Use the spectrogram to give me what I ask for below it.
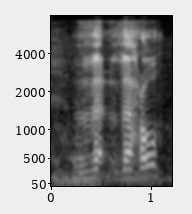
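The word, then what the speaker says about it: Verreaux: So So Verro. X is not Usually not pronounced. it's silent.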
